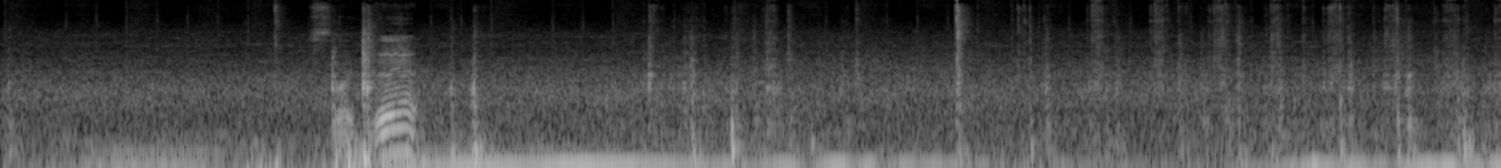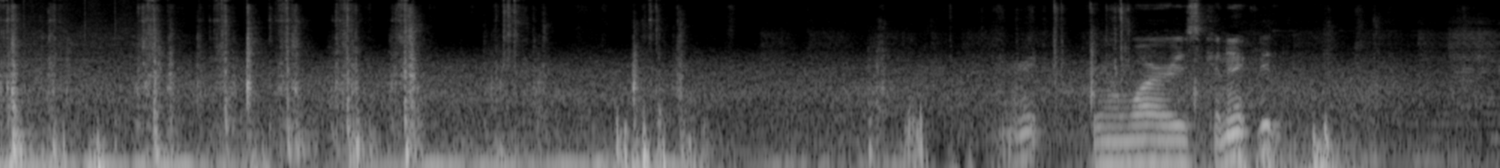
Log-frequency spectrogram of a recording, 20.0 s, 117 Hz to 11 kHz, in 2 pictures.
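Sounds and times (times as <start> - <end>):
steady low hum: 0.0 - 11.9
hand ratchet clicking: 0.0 - 14.8.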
